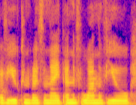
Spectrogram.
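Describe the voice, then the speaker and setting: A woman speaks at a fairly slow pace with a non-native accent. The recording is very clean, with a silent background. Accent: non-native accent, self-described. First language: not English. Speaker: podcaster. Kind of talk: casual solo podcast monologue. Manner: improvised, hesitant with fillers.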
